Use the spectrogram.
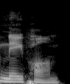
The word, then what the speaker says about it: napalm: to be napalm and yes i did pronounce it wrong in the last video if you made it through there all the way um i for some reason said nafta i don't know why i said nafta uh maybe because it's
